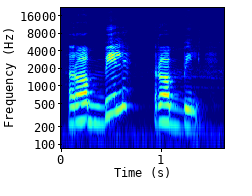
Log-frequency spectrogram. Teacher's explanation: इस पूरे जुमले में रब्बी की रा मोटी पढ़ी जा रही है। रब्बिल, रब्बिल जो रा है वो पुर पढ़ी जाए क्योंकि रा के ऊपर ज़बर है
